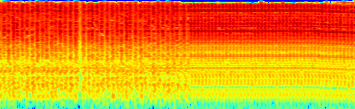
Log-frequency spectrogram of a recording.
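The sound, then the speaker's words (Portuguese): Machine-gun fire as a sound effect at a live party show: a loud, continuous, distorted rattle of rapid shots with an echoing texture that turns into a tighter, even faster pulse partway through. “Já tá todo armado, tá pronto pra atirar. Pega a metralhadora.”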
